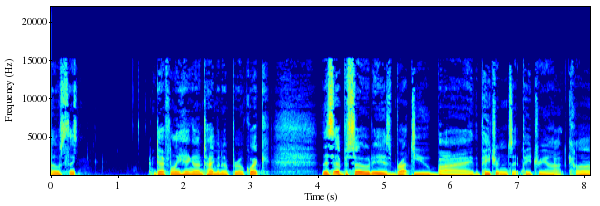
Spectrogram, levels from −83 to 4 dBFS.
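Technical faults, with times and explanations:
0.33–0.35 s, 2.42 s and 5.44 s: damaged data in a compressed stream. Each is a brief glitch of about 20 ms, the second falling between "definitely hang on" and "up real quick", the third just after "episode is brought". Corrupted bytes make the decoder misread a frame, lose sync and jump to the next valid header.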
